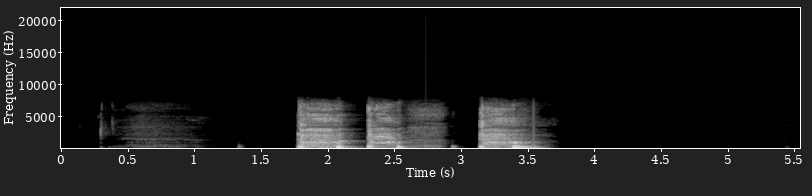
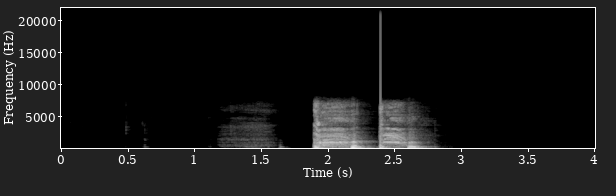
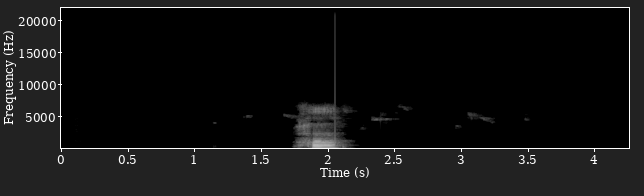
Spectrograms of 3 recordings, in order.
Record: {"three_cough_length": "5.5 s", "three_cough_amplitude": 27515, "three_cough_signal_mean_std_ratio": 0.33, "cough_length": "4.0 s", "cough_amplitude": 26675, "cough_signal_mean_std_ratio": 0.31, "exhalation_length": "4.3 s", "exhalation_amplitude": 10330, "exhalation_signal_mean_std_ratio": 0.16, "survey_phase": "alpha (2021-03-01 to 2021-08-12)", "age": "18-44", "gender": "Male", "wearing_mask": "No", "symptom_fatigue": true, "symptom_fever_high_temperature": true, "symptom_headache": true, "smoker_status": "Never smoked", "respiratory_condition_asthma": false, "respiratory_condition_other": false, "recruitment_source": "Test and Trace", "submission_delay": "1 day", "covid_test_result": "Positive", "covid_test_method": "RT-qPCR"}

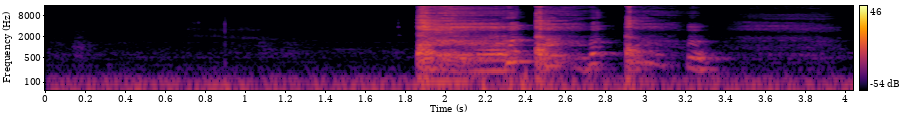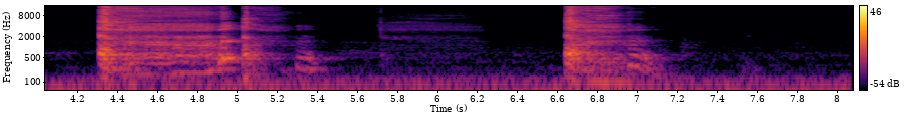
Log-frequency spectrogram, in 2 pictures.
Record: {"three_cough_length": "8.1 s", "three_cough_amplitude": 20732, "three_cough_signal_mean_std_ratio": 0.44, "survey_phase": "beta (2021-08-13 to 2022-03-07)", "age": "18-44", "gender": "Male", "wearing_mask": "Yes", "symptom_cough_any": true, "symptom_runny_or_blocked_nose": true, "symptom_sore_throat": true, "symptom_headache": true, "symptom_other": true, "symptom_onset": "8 days", "smoker_status": "Never smoked", "respiratory_condition_asthma": false, "respiratory_condition_other": false, "recruitment_source": "Test and Trace", "submission_delay": "4 days", "covid_test_result": "Positive", "covid_test_method": "RT-qPCR", "covid_ct_value": 22.3, "covid_ct_gene": "ORF1ab gene"}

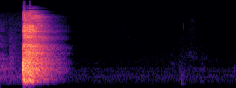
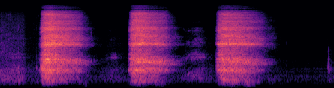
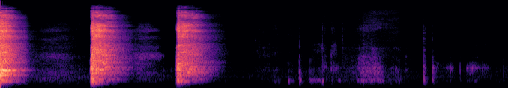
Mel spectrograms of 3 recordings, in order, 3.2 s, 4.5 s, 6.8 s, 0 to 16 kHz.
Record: {"cough_length": "3.2 s", "cough_amplitude": 26015, "cough_signal_mean_std_ratio": 0.23, "exhalation_length": "4.5 s", "exhalation_amplitude": 9823, "exhalation_signal_mean_std_ratio": 0.48, "three_cough_length": "6.8 s", "three_cough_amplitude": 24869, "three_cough_signal_mean_std_ratio": 0.25, "survey_phase": "beta (2021-08-13 to 2022-03-07)", "age": "65+", "gender": "Male", "wearing_mask": "No", "symptom_none": true, "smoker_status": "Never smoked", "respiratory_condition_asthma": false, "respiratory_condition_other": false, "recruitment_source": "REACT", "submission_delay": "1 day", "covid_test_result": "Negative", "covid_test_method": "RT-qPCR", "influenza_a_test_result": "Negative", "influenza_b_test_result": "Negative"}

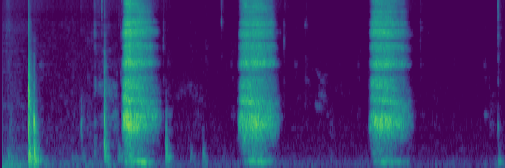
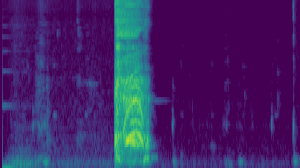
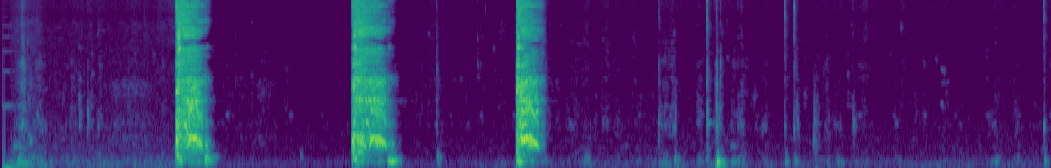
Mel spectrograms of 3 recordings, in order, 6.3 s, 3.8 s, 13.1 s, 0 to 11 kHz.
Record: {"exhalation_length": "6.3 s", "exhalation_amplitude": 32766, "exhalation_signal_mean_std_ratio": 0.34, "cough_length": "3.8 s", "cough_amplitude": 32768, "cough_signal_mean_std_ratio": 0.27, "three_cough_length": "13.1 s", "three_cough_amplitude": 32768, "three_cough_signal_mean_std_ratio": 0.25, "survey_phase": "beta (2021-08-13 to 2022-03-07)", "age": "45-64", "gender": "Female", "wearing_mask": "No", "symptom_cough_any": true, "smoker_status": "Ex-smoker", "respiratory_condition_asthma": false, "respiratory_condition_other": false, "recruitment_source": "REACT", "submission_delay": "1 day", "covid_test_result": "Negative", "covid_test_method": "RT-qPCR", "influenza_a_test_result": "Negative", "influenza_b_test_result": "Negative"}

